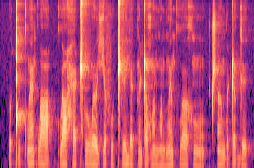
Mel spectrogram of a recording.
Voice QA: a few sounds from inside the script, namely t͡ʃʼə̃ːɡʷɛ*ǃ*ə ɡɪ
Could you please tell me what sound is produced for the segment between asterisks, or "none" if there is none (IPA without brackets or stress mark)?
ʈ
